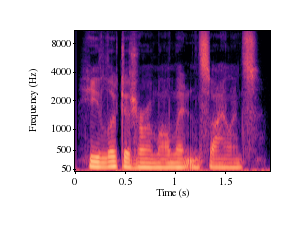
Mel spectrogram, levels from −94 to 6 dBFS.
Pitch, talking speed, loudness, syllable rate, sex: 100 Hz, 245 wpm, -15 LUFS, 6.7 syllables/s, male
